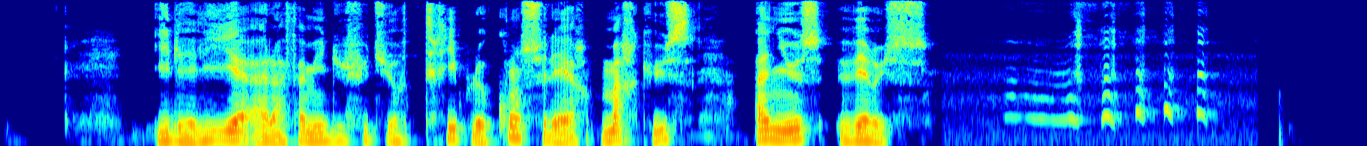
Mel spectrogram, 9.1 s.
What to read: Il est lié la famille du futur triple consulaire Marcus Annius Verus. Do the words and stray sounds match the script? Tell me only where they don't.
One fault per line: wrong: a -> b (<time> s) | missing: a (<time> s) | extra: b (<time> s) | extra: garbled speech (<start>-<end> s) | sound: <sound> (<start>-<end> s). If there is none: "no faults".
extra: à (1.6 s)
sound: laugh (6.7-8.2 s)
